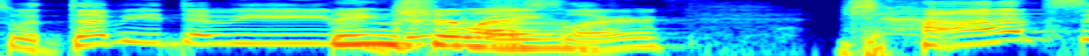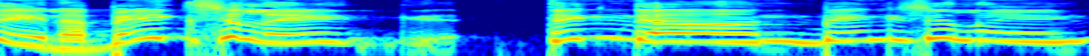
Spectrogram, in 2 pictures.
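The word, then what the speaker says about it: Bing Shiling (冰淇淋): How do you say, what's the word he says in Mandarin, that's ice cream? – Oh, Bing Shiling. – What is it? – Bing Shiling. – Bing Shiling, that's right.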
